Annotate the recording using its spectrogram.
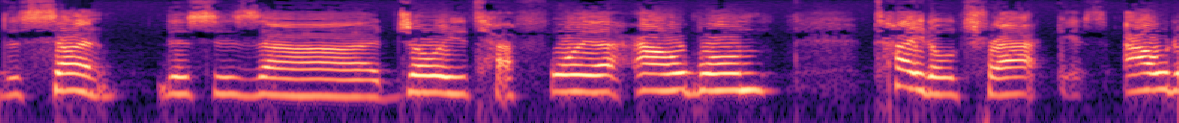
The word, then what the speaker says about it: Tafolla: It's spelled actually T-A-F-O-L-L-A, but it's pronounced Tafoya.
